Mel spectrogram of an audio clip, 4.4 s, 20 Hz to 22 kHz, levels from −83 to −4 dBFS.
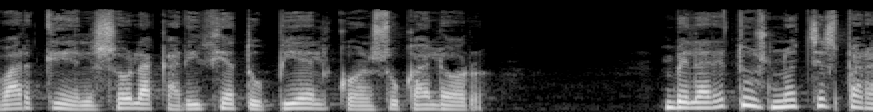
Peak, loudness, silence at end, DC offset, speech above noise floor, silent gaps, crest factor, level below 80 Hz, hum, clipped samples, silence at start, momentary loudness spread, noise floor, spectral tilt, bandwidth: -2 dBFS; -20 LUFS; 0 s; under 0.1%; 47 dB; none; 18 dB; -66 dBFS; none; under 0.1%; 0 s; 4 LU; -66 dBFS; -4.5 dB/octave; 15.5 kHz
